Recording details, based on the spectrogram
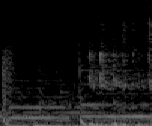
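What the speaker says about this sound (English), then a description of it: "Type in Loki" Typing on a computer keyboard while setting up a Loki cryptocurrency wallet, a short burst of close key clicks over a steady electronic hum, with no talking.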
